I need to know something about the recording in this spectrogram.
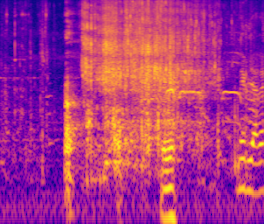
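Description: Water splashes as a bucket is emptied.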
